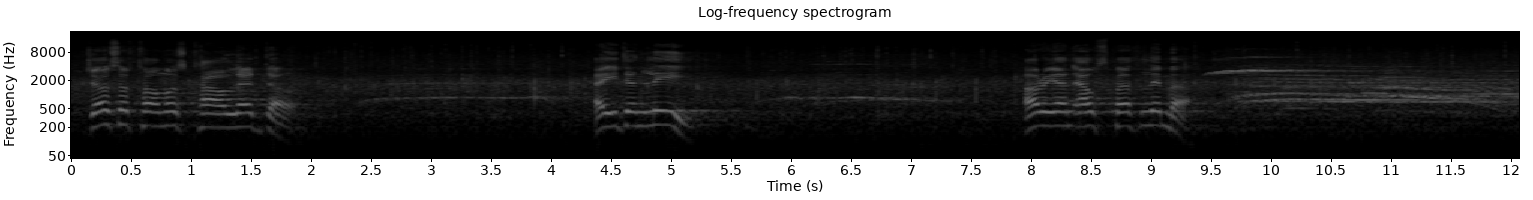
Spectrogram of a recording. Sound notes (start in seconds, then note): 6.3 applause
